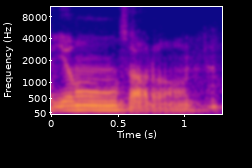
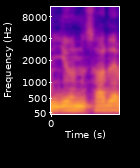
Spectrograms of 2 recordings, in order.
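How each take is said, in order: First: The nasal before the s sounds like ng. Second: The nasal before the s is a clear n. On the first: The speaker calls it right. "tapi yung sor yung sorun. Kalau yang eng itu kalau depannya qaf sama kaf itu bacanya kayak eng gitu" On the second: The speaker calls it wrong. "bukan yun sorun"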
